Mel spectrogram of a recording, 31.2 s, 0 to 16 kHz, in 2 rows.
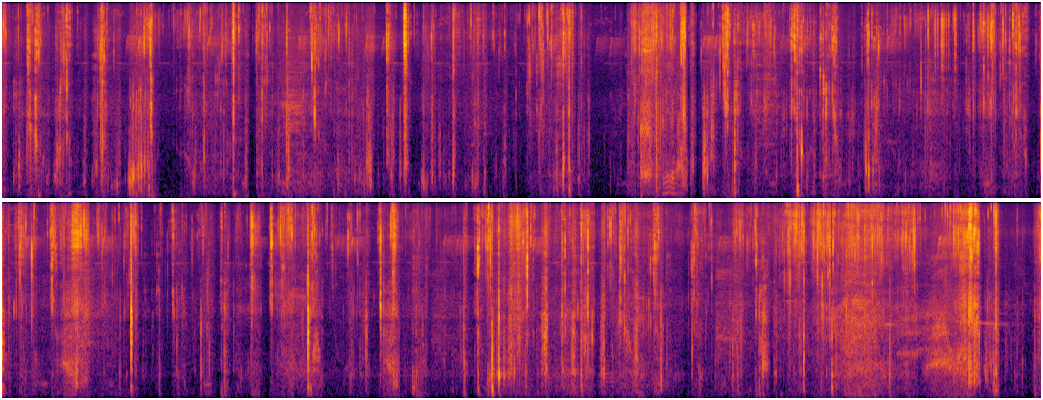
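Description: Close-miked eating sounds of a person biting into a chicken leg and eating rice and curry by hand: irregular bites and chewing throughout, with brief pauses about 9 and 26 seconds in.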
